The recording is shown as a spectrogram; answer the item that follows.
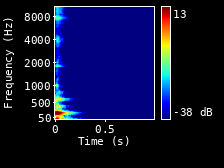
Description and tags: STAB 023 mastered 16 bit
A short percussive sound. Created with Metaphysical Function from Native
Instruments. Further edited using Cubase SX and mastered using Wavelab.
electronic, percussion, short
